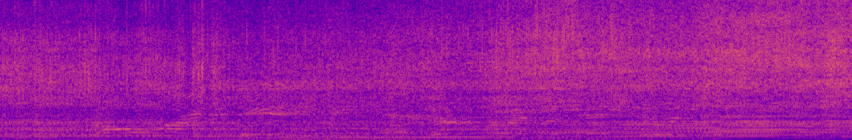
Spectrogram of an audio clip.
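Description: Street stock race cars roar around the Southern Speedway oval in a steady, dense engine drone under an announcer's continuous commentary.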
